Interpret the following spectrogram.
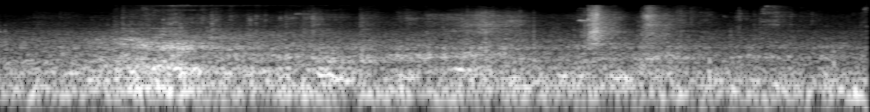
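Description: A bird calling in low, soft notes over a steady street background hum, with two short sharp clicks about three seconds in.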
